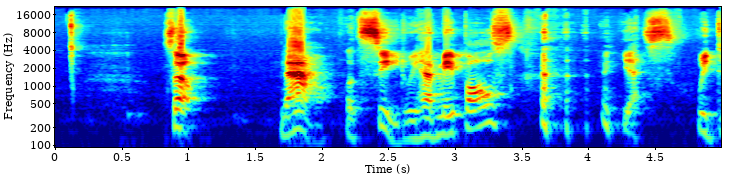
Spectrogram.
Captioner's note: laughing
